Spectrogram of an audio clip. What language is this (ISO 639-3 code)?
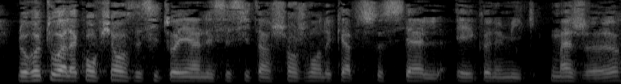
fra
